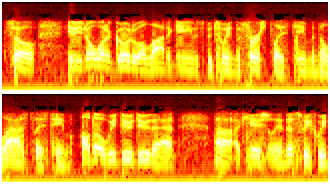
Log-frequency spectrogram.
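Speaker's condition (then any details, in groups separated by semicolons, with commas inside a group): No condition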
